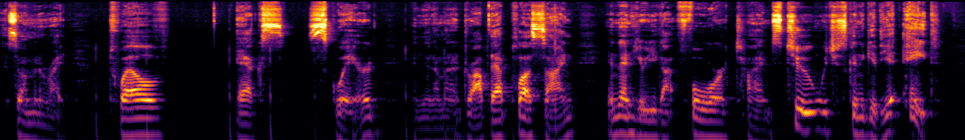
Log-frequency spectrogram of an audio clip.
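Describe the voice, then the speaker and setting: A somewhat breathy male voice at medium pitch, fairly slow in pace, with lively intonation. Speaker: math teacher. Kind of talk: tutorial. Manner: animated.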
